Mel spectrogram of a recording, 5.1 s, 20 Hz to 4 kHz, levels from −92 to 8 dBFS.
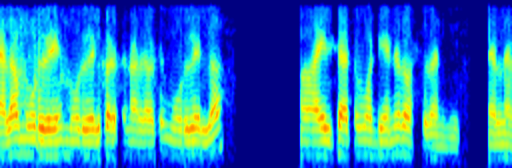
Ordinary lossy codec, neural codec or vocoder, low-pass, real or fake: none; codec, 24 kHz, 6 kbps, HILCodec; 3.6 kHz; fake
